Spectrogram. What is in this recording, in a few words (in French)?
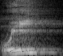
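"oui", French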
